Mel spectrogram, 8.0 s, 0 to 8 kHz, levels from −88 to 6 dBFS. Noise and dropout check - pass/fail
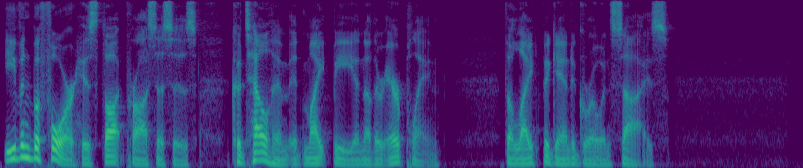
pass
